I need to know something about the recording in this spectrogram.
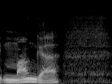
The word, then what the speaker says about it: manga: found out recently that i've been pronouncing the word for japanese comic books which is apparently supposed to be manga the wrong way for a long long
